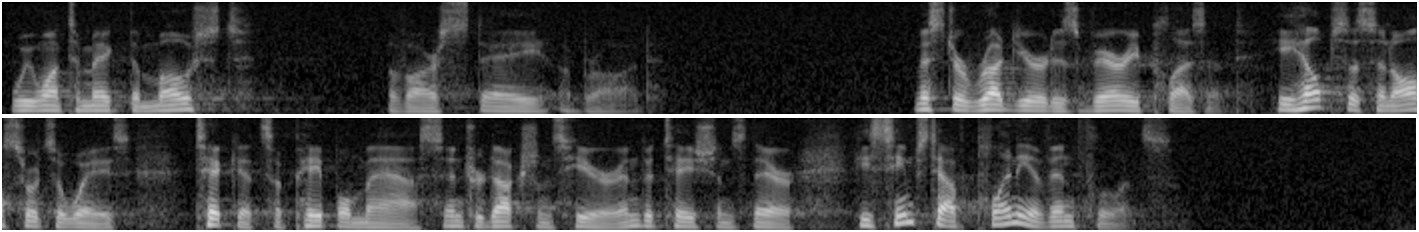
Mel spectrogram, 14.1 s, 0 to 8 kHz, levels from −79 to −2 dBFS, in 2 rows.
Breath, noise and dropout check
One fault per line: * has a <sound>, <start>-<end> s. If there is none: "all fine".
all fine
